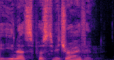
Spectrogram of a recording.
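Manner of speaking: high alarmed scolding.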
